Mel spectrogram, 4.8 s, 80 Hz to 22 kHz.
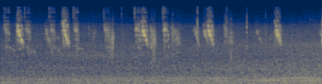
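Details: Sparrows with youngsters, 27 June 2019: bright, sharp chirps in little bunches about every half to one second, some stacked and emphatic, over soft background noise.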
